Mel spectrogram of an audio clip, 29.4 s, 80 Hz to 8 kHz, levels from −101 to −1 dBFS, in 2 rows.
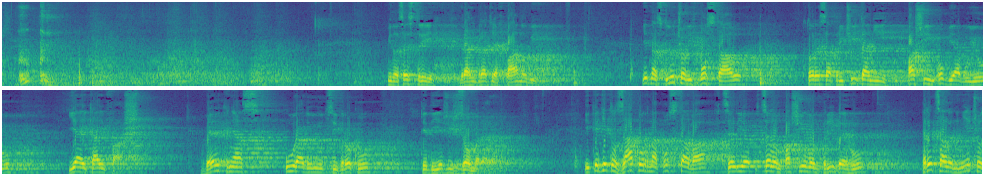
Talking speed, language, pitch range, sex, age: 80 wpm, Slovak, 140-180 Hz, male, 40-59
